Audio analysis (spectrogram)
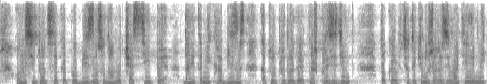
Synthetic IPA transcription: ʊnassʲɪt̪ʊat̪sɨjət̪ɐkajəpəbʲiznəsʊd̪avo̞t̪t͡ɕæsʲtʲtʲɪipɛd̪aɛt̪əmʲikɾəbʲiznəskɐt̪o̞ɾɨjpɾʲɪd̪lˠɐɡajɪt̪naʂpɾʲɪzʲɪdʲe̞nt̪t̪ːokəfsʲɵt̪əkʲɪnuʐnəɾəzvʲɪvatʲɪmʲi

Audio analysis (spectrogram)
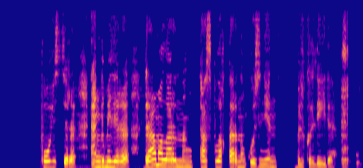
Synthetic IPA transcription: pʰo̞vʲest̪e̞ɾɪ̰æŋɡʲɪme̞le̞ɾɪd̪ramɑlˠɑɾənəɴt̪ʰɑspʊlˠɑq̚t̪ɑɾənəɴkʲʰɵzɪne̞n | bʏlkʲɪld̪e̞jd̪ɪ

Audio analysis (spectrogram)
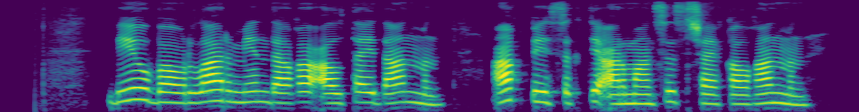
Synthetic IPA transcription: be̞wbɑwəɾlˠɑɾme̞nd̪ɑʁəʔɑlˠt̪ɑjd̪ɑnmən | ɑq̚be̞sɪkt̪eʔɑɾmɑnsəzʃɑjqɑlˠʁɑnmən

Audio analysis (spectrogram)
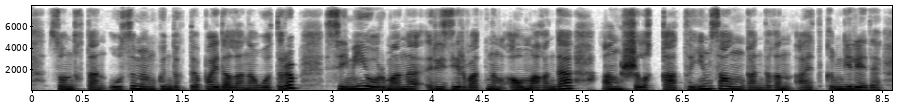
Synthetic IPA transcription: so̞nd̪əq̚t̪ɑnwo̞səmʏmkʲɪnd̪ɪk̚t̪ɪpʰɑjd̪ɑlˠɑnɑwo̞t̪əɾəpsemijwo̞ɾmɑnəɾezʲe̞rvat̪ənəɴʔɑwmɑʁənd̪ɑɑɴʃəlˠəqːɑt̪ʰəjəmsɑlˠəɴʁɑnd̪əʁənɑjt̪qəmkʲʰe̞le̞d̪ɪ

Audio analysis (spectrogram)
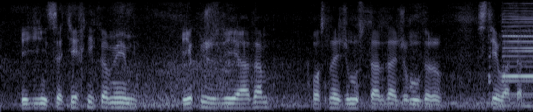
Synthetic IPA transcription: mʲed̪ʲijnit̪sat̪ʰe̞χnʲijkamemje̞kʲɪʒʏzbejʲɑd̪ɑm | wo̞sənd̪ɑjʒʊməst̪ɑɾd̪əʒʊməlˠd̪əɾəp̚ | ɪst̪e̞pβɑt̪əɾ

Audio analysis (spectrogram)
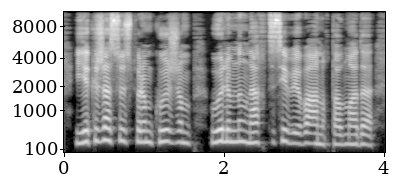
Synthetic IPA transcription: je̞kʲɪʒɑswɵspɪɾɪmkʲʰɵzʒəmpwɵlɪmnɪŋnɑqt̪əse̞βe̞βɪɑnəq̚t̪ɑlˠmɑd̪ə

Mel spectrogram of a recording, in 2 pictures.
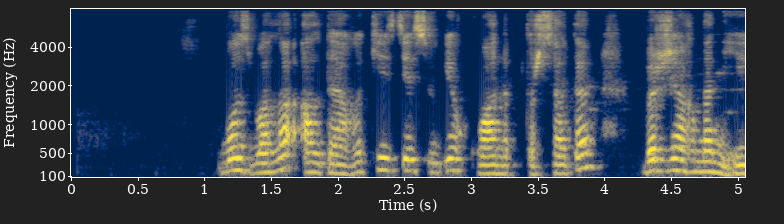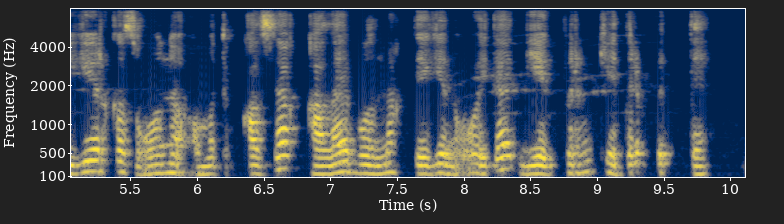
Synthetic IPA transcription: bo̞zbɑlˠɑʔɑlˠd̪ɑʁəkʲʰe̞zd̪e̞suɡʲe̞qʰuɑnəp̚t̪ʰʊɾsɑd̪ɑbɪɾʒɑʁənɑnje̞ɡʲe̞ɾqʰəzwo̞nə̰ʔʊ̰mət̪ə̥p̚qʰɑlˠsɑqʰɑlˠɑjbo̞lˠmɑq̚d̪e̞ɡʲe̞nwo̞̰jd̪ɑd̪e̞k̚bɪɾɪŋkʲʰe̞t̪ɪɾɪp̚bɪt̪ːɪ

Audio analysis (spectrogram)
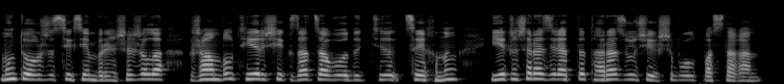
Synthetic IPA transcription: məɴt̪ʰo̞ʁəzʒʏzse̞kse̞nbɪɾɪnʃɪʒəlˠəʒɑmbəlˠt̪ʰeɾʃekzɑt̪zɑvo̞d̪ət̪sɨχənəɴ | je̞kʲɪnʃɪɾɑziɾɑt̪ːət̪ʰɑɾɑzwɵlʃe̞ɡʲɪʃɪbo̞lˠəp̚bɑst̪ɑʁɑn

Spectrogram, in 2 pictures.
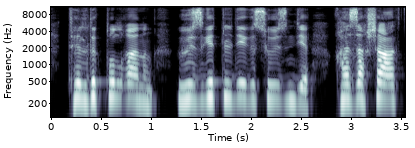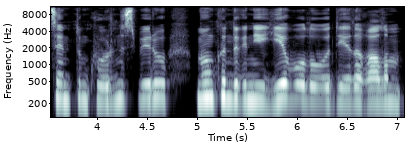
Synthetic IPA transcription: t̪ʰɪld̪ɪk̚t̪ʰolˠʁɑnəɴ | wɵzɡʲe̞t̪ʰɪld̪e̞ɡʲɪsɵzɪnd̪e̞ | qʰɑzɑqʃɑak̚t̪se̞nt̪ːɪŋkʲʰɵɾɪnɪsbe̞ɾumʏmkʲɪnd̪ɪɡʲɪne̞je̞bo̞lˠuwəd̪e̞d̪ɪʁɑlˠəm

